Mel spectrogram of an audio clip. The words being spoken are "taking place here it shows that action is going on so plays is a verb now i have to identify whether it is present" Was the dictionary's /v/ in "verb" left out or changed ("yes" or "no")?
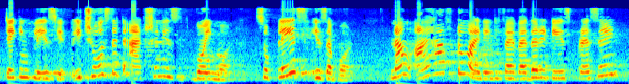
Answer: yes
